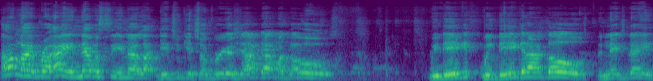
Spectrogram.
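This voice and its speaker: With noticeable background noise behind him, a man speaks in an animated tone at a fairly quick pace, his pitch high with ordinary variation. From Alabama. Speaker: livestreamer. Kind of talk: casual livestream storytelling.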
